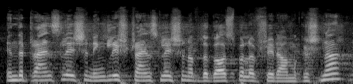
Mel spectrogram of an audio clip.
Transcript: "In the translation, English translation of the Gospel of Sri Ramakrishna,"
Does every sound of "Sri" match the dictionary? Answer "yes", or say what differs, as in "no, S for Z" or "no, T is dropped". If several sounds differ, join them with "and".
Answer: yes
